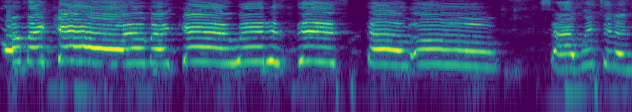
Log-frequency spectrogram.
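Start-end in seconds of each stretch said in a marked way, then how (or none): 0.1-5.0 high, loud, slow mock wail; horrified wailing. Woman retells landing in mystery water up past her knee, horrified wailing. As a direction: re-enact a panicked, drawn-out cry of disgust. Retold horror at standing in water.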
